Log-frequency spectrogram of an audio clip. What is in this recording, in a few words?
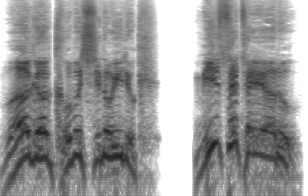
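Voice variable chant, Japanese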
